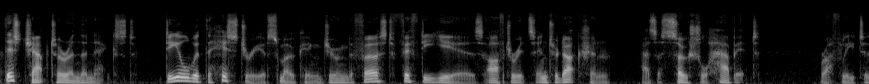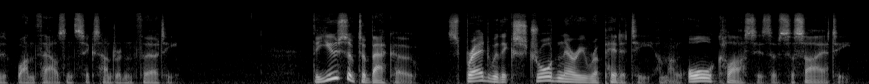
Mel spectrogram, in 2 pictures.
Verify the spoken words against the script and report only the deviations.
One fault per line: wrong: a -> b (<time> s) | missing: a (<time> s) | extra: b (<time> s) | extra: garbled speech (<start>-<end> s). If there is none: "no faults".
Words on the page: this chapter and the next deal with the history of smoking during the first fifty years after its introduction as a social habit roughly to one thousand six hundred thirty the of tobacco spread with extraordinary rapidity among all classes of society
extra: use (11.9 s)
